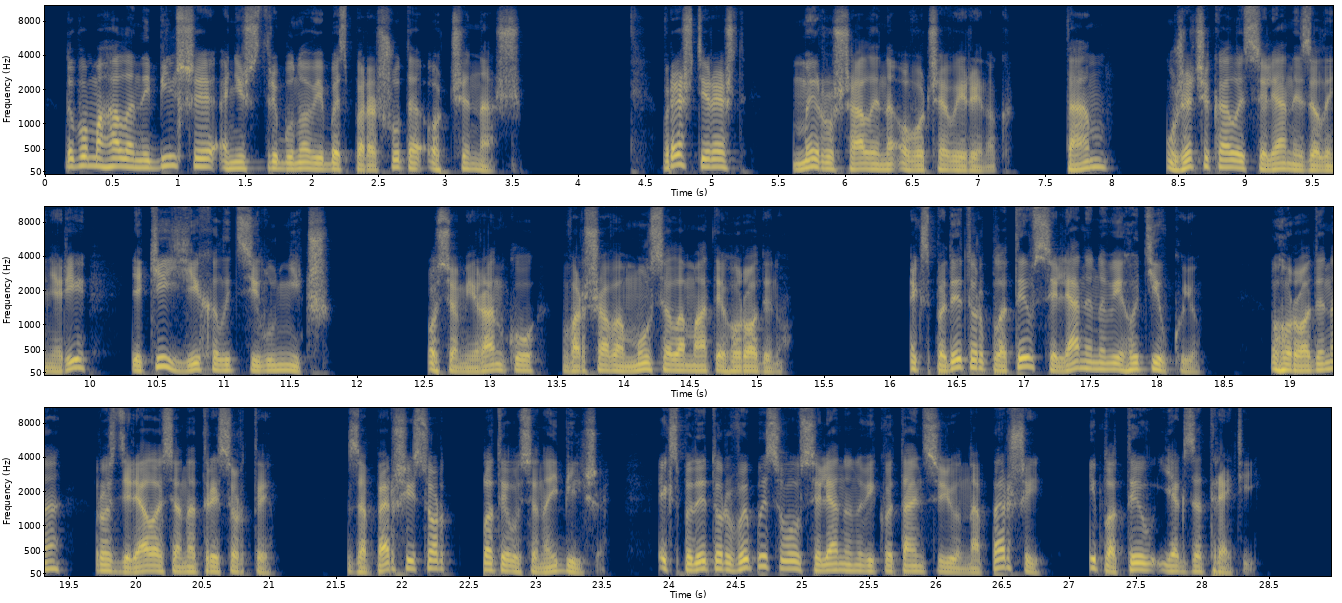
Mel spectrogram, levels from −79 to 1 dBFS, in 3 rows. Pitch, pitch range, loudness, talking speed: 110 Hz, 95-130 Hz, -16 LUFS, 115 wpm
